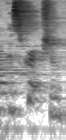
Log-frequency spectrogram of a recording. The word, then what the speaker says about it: prescription: most pharmacies is prescription it has become common in the uk to put a per sound at the beginning instead of a pr sound so to sound better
